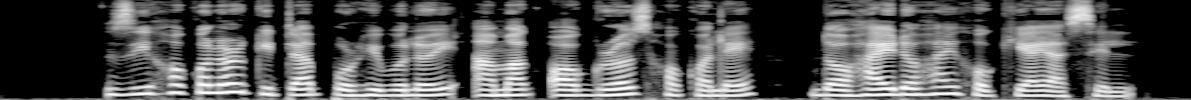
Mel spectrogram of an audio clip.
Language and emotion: Assamese, neutral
